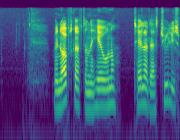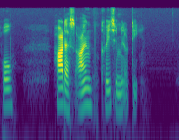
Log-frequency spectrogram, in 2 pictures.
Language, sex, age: Danish, male, 36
